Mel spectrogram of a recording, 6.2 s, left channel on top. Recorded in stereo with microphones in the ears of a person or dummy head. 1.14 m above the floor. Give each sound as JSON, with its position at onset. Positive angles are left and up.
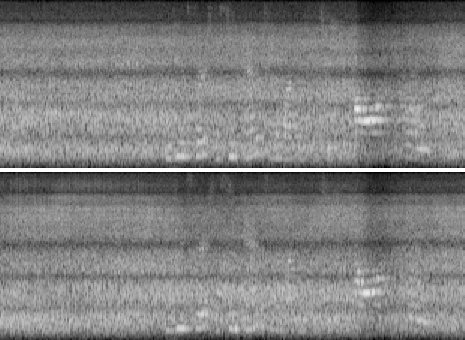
{"t": 2.2, "sound": "a woman speaking", "side_deg": 10, "distance_m": 2.5}
{"t": 4.7, "sound": "a sliding door", "side_deg": 55, "distance_m": 6.5}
